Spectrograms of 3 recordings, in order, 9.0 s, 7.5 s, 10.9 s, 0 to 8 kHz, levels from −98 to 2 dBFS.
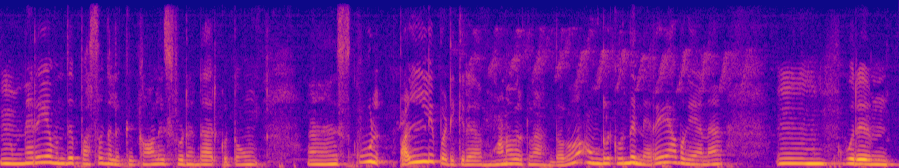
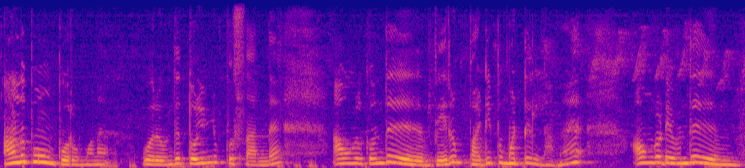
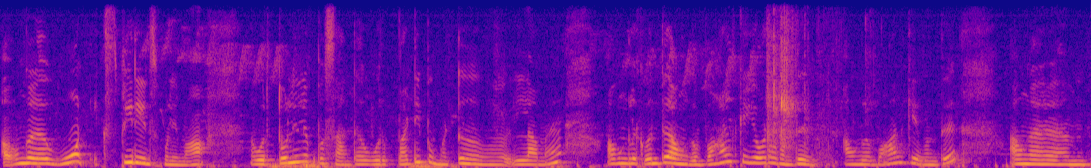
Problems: constant background noise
